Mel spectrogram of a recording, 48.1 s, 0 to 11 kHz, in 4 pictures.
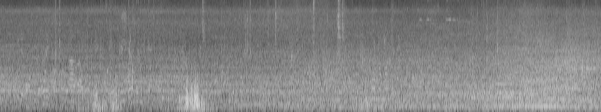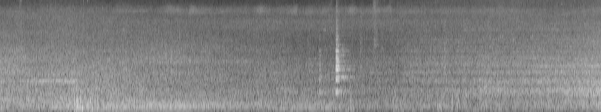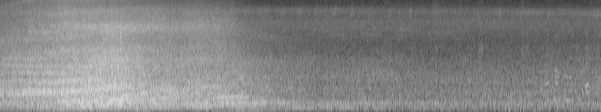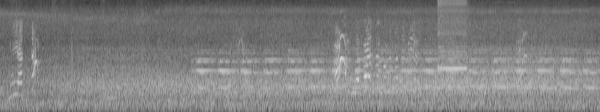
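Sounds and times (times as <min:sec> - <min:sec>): traffic engines running: 0:00.0 - 0:48.0
vehicle passing close: 0:05.0 - 0:18.6, 0:19.7 - 0:31.1
car horn toot: 0:18.4 - 0:19.2, 0:44.7 - 0:46.7.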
